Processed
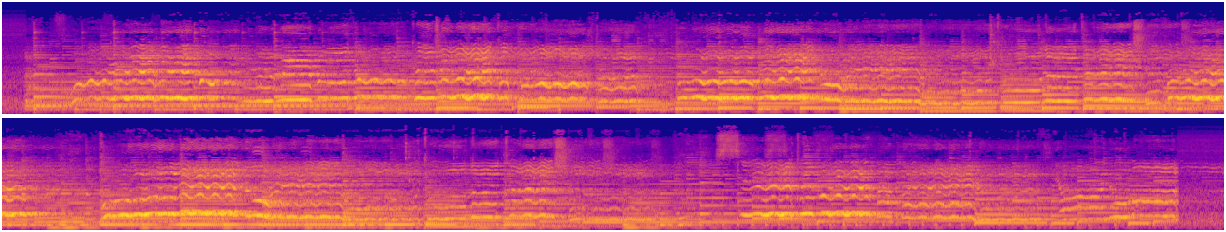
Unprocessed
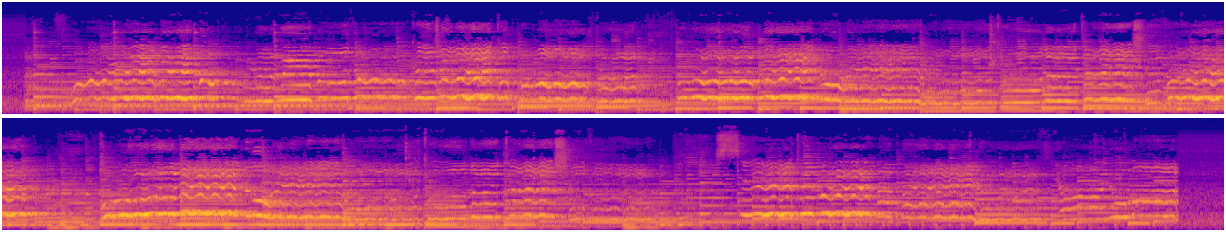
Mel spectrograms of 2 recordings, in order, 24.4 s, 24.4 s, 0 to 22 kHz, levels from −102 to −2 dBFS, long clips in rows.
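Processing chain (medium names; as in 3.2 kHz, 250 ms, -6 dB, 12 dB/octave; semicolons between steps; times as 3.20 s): 5.58–6.28 s: tone controls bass -14 dB, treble +2 dB; feedback echo behind a high-pass 478 ms, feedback 35%, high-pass 2.9 kHz, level -10 dB; trim +5 dB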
